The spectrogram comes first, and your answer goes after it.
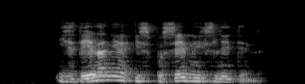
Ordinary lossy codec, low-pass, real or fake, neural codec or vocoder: none; none; real; none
